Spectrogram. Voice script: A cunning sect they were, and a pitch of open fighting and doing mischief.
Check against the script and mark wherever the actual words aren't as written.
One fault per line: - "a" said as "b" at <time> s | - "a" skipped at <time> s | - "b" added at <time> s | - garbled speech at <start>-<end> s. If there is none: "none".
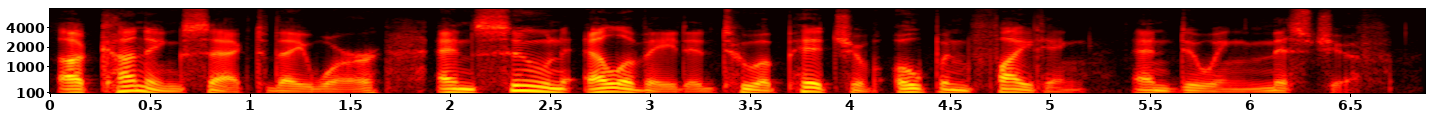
- "soon elevated to" added at 2.2 s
